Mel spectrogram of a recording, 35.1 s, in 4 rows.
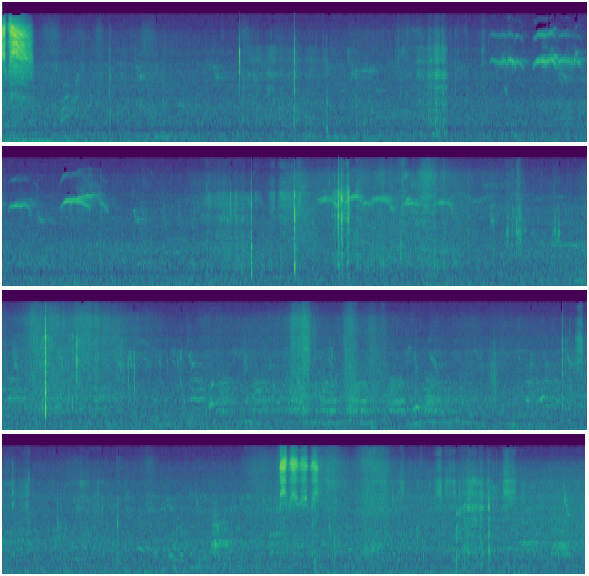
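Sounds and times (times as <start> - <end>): faint outdoor background noise: 0.0 - 35.0
small birds chirping: 4.8 - 11.0, 11.8 - 32.0.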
